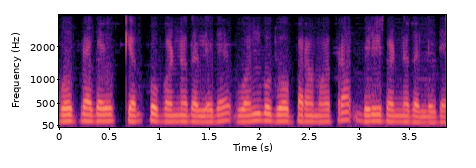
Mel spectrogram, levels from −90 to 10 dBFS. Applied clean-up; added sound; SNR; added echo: neural separator model SepFormer WHAMR!.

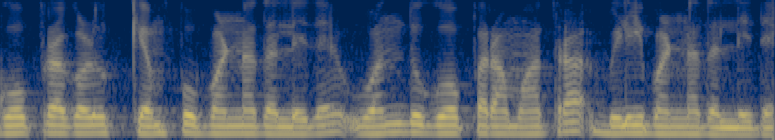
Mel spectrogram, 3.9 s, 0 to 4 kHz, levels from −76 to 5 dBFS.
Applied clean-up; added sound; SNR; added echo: none; none; none; none.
